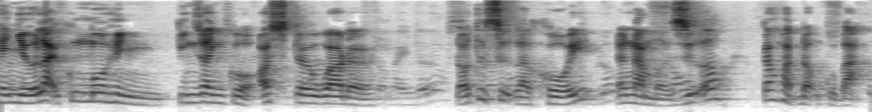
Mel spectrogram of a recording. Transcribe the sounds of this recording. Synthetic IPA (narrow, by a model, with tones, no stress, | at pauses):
ɛ˨˦ɲəː˨˦la̰ː˧˨jxʊ˧ŋ͡mmo˧ɦï˨˩ŋ̟kï˧ŋ̟zwa˧jŋ̟ku˧˩əʔɔ˦˥st̪əː˧waː˧ɾəː˧˩ɗɔ˨˦t̪ʰɨ˨˩k̚sɨ̰˧˨laː˨˩xo˨˦jɗaː˧ŋna˨˩mʔəː˧˩zɨ̰˧˥əkaː˦˥k̚ɦwaː˨˩t̚ɗə̰˧˨wŋ͡mku˧˩əɓa̰ː˧˨n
